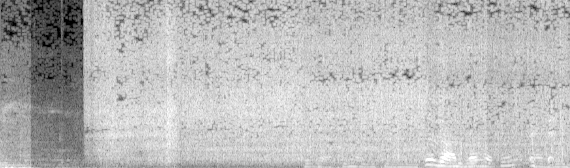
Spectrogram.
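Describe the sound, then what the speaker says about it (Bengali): Bele fish frying in mustard oil in a wok gives a steady, close hiss and sizzle that rises after a brief quiet gap and continues throughout, with faint voices or background sounds appearing near the end. "বেলে মাছগুলো ভাজার জন্য কড়াইতে সর্ষের তেল দিয়ে দিলাম"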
